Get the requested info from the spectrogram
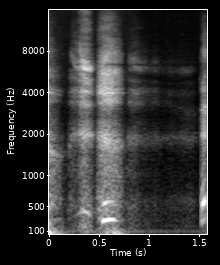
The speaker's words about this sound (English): Oh, excuse me. I have to sneeze. Hold on.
